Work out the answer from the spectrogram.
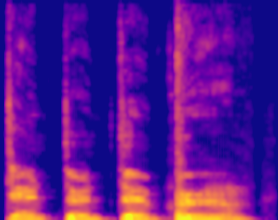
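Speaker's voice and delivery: loud mock fanfare; dramatic sting. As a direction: sound out a drumroll and hit.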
